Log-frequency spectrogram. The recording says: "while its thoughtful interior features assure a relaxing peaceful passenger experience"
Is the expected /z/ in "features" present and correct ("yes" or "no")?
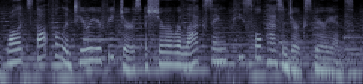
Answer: yes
